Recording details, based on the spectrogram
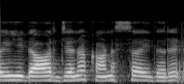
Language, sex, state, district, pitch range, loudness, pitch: Kannada, female, Karnataka, Bangalore, 185-200 Hz, -15 LUFS, 190 Hz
